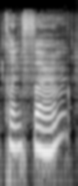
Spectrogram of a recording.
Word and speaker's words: confirm: They do not clearly pronounce the letter R sound. Unlike American English, where it pronounces the letter R sound all the time. Unless it is a silent letter. So, yes, they can say confirm, which is not how it which is how British English usually say it, and confirm with a clear R sound in American English.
